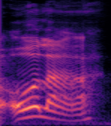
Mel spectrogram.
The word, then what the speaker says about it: hola: Oh, you're saying hola. Where's the H?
